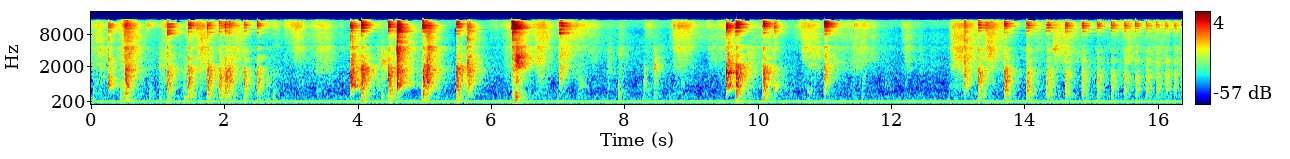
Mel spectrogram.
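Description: Table tennis ball clicking back and forth between paddles and table in several short rallies, with brief pauses between them. A steady low hum runs underneath.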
